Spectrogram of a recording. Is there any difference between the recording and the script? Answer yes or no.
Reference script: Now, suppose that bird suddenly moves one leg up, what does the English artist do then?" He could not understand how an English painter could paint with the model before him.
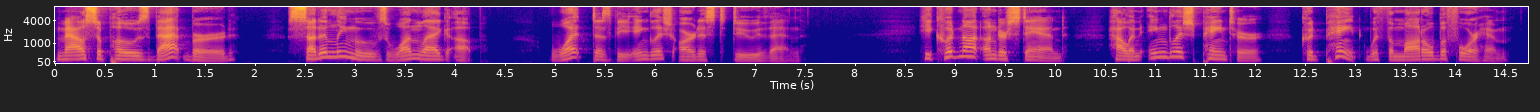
no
